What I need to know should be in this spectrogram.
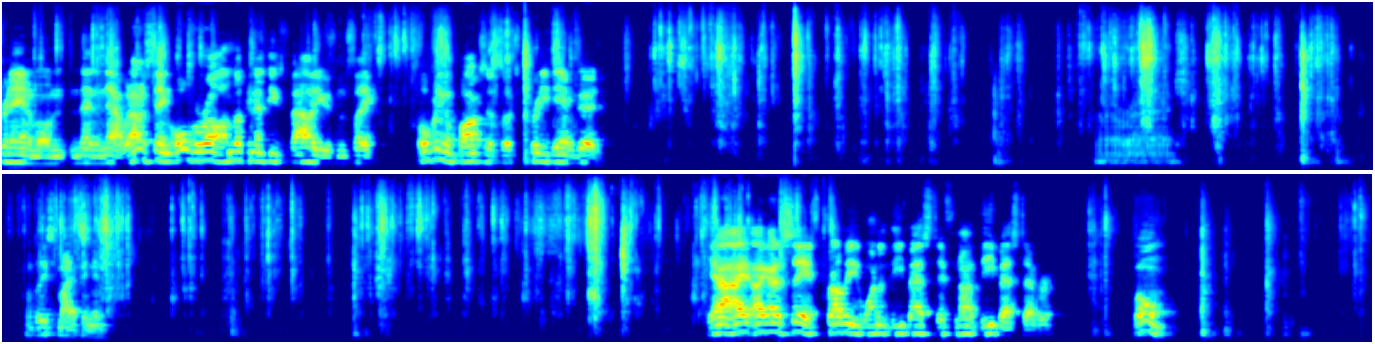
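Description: Trading cards rustle and flick as they are sorted by hand.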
